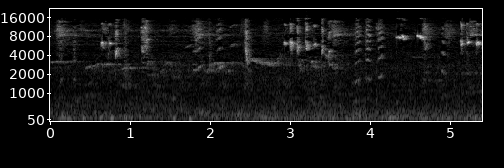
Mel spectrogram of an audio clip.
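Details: Brown-throated sunbird, called kolibri ninja locally, producing scattered sharp high chirps and thin squeaky whistles, growing into quicker clusters of twittering notes near the end, over a faint low hum.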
